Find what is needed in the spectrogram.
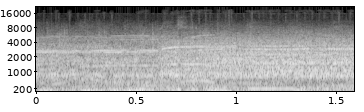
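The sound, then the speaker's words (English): A loud, dense wall of crowd cheering and whooping fills the whole moment, a steady roar of many voices with no single speaker standing out, like a canned cheering effect. “The cheering! It's like the worst effect.”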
